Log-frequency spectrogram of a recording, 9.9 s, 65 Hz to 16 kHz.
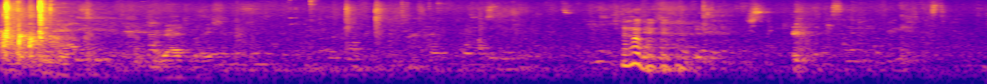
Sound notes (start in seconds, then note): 3.2 board members and attendees speaking faintly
